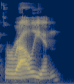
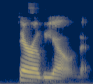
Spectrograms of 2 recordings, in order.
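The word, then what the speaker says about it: Theralion: Thoralion, which I learned is not pronounced Thera Leone, but...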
